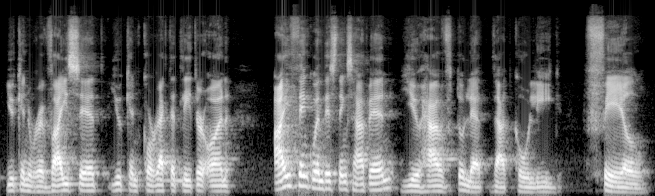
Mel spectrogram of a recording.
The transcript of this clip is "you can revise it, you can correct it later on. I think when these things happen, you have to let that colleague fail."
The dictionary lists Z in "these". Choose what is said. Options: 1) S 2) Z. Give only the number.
1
